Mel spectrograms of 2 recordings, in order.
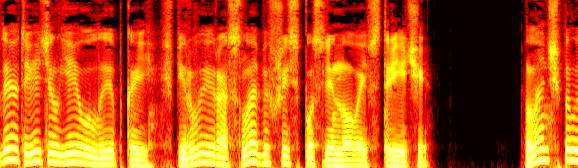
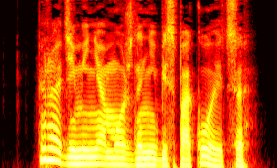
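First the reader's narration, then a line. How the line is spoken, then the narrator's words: Gloomy tone. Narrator (Russian): мрачным тоном проговорила Трифена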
